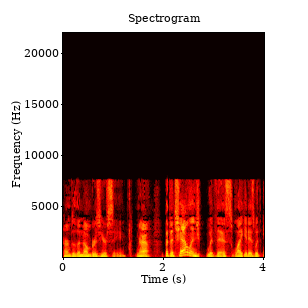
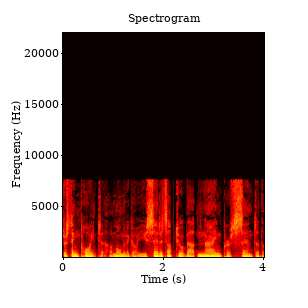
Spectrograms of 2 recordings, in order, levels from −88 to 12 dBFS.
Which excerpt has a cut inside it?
first; 1 cut; at 1.3 s

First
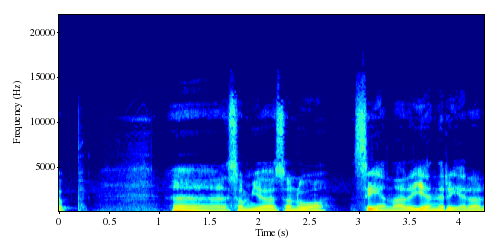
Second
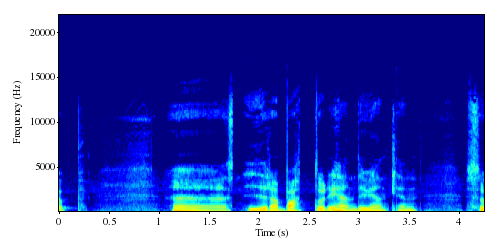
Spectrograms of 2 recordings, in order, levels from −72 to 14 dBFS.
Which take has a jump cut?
second; 1 cut; at 1.7 s

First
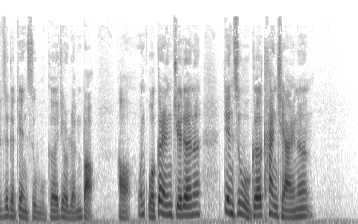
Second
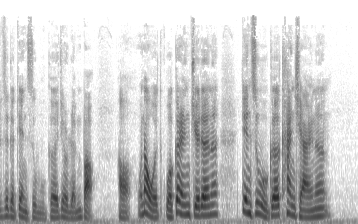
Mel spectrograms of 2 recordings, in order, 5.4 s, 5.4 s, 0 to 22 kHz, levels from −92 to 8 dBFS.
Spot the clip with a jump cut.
first; 1 cut; at 2.2 s

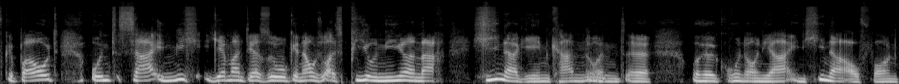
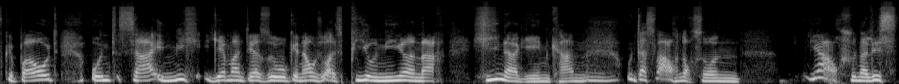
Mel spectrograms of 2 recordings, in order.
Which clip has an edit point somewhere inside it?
second; 1 cut; at 5.8 s

